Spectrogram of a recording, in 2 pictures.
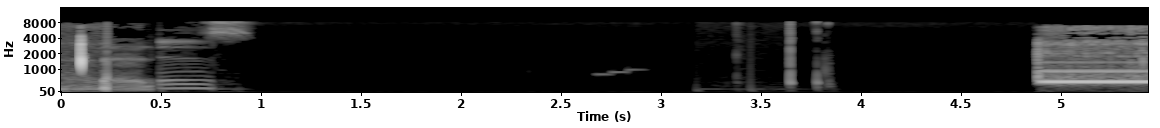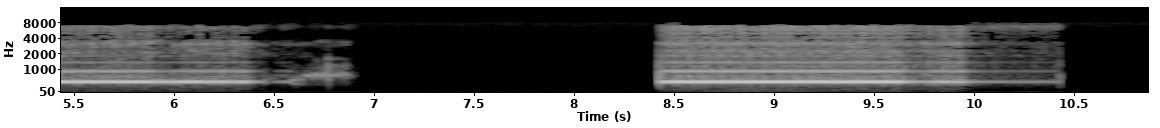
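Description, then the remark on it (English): A few button clicks, then two long steady ringback tones over a speakerphone as a call is placed to two friends, separated by a short silence, fairly loud. “So here we go, let's call them up.”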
